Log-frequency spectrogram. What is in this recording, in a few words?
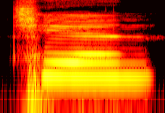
"qian1", voice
